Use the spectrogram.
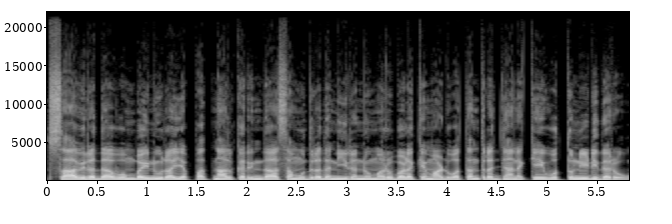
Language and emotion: Kannada, neutral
